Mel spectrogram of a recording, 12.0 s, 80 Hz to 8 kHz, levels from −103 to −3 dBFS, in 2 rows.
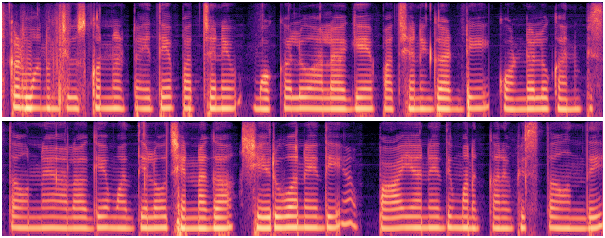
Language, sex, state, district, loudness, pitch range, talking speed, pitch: Telugu, female, Andhra Pradesh, Visakhapatnam, -17 LUFS, 230-240 Hz, 105 wpm, 235 Hz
